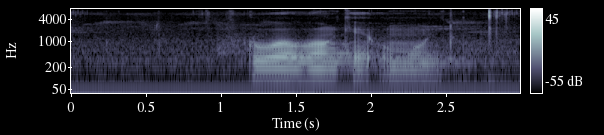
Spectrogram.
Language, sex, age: Zulu, male, 29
